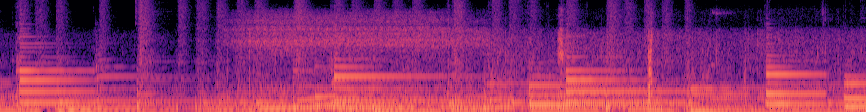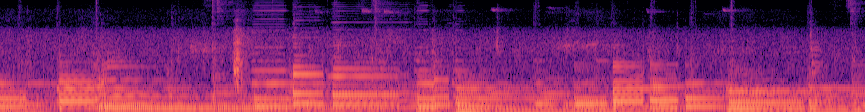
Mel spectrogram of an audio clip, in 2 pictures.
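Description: Background instrumental music: a plucked guitar melody over sustained bass notes.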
